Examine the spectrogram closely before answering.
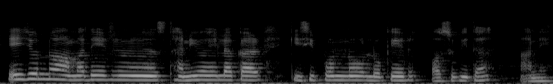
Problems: none marked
